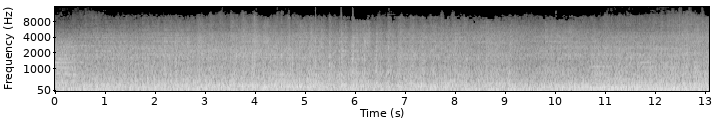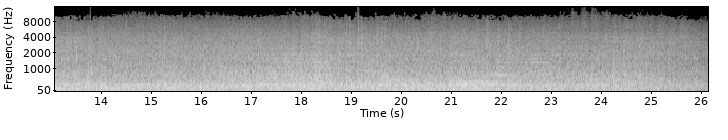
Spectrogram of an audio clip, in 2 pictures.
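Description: Freight train cars rolling past close by: a steady rumble and clatter of steel wheels on the rails, fading out near the end.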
